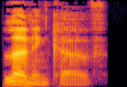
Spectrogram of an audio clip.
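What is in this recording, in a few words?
"learning curve", English, British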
